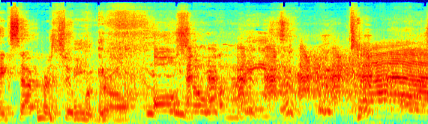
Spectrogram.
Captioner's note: group laughs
